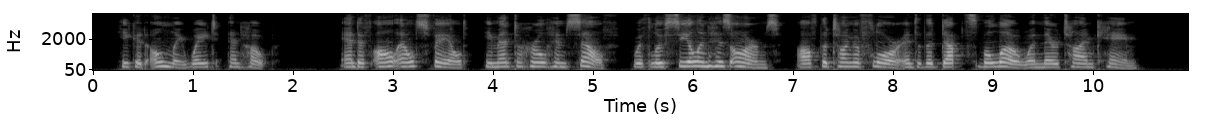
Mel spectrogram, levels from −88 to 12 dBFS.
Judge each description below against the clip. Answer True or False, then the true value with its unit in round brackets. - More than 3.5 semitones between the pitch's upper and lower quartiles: False (2.7 semitones)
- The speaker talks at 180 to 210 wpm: True (185 wpm)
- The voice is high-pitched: True (200 Hz)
